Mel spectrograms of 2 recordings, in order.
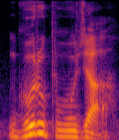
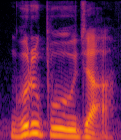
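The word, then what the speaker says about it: गुरुपूजा: worry about that and if you combine those syllables together you get guru pooja guru pooja this means the worship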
